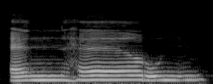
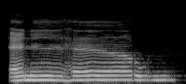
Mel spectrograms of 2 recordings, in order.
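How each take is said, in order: First: The N flows smoothly into the H. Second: The N is released with a small bounce. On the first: The speaker calls it right. "la prononciation correcte est" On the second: The speaker calls it wrong. "La première erreur, c'est al-qalqalah de an-noun as-sakina"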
